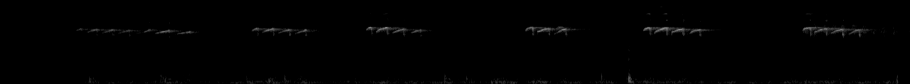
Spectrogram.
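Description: A small songbird singing, starting about a second in: six short, high phrases of quick falling notes, each under a second long and repeated about once every second and a half.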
